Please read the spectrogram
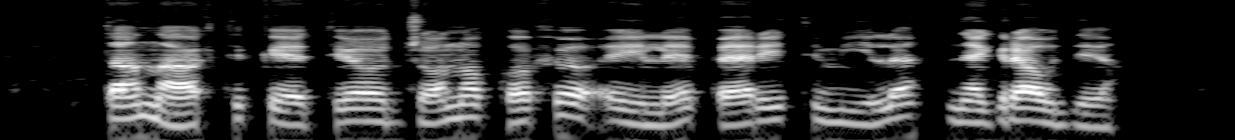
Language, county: Lithuanian, Telšiai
